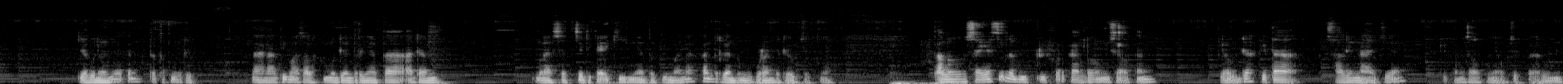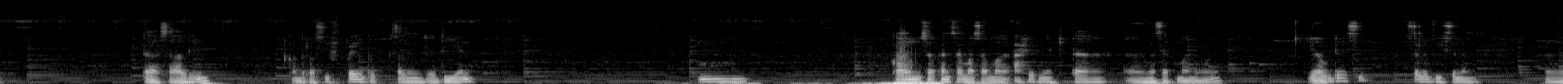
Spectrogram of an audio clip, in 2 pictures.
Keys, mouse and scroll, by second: 0.3 ctrl+click, 1.5 click, 2.1 click, 3.3-4.5 drag, 5.6 click, 7.1 ctrl+z, 7.9 ctrl+z, 9.1 ctrl+scroll up 2, 9.6 ctrl+scroll down 2, 12.1 click, 15.1 click, 15.6 click, 16.5 click, 17.2 ctrl+c, 17.4 ctrl+click, 18.5 ctrl+shift+v, 19.3 F1, 19.8 click, 22.0 click, 23.6 shift+click, 24.6 click, 25.3 click, 26.7 click, 28.3 click, 29.5 shift+click, 30.0-31.2 shift+drag.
